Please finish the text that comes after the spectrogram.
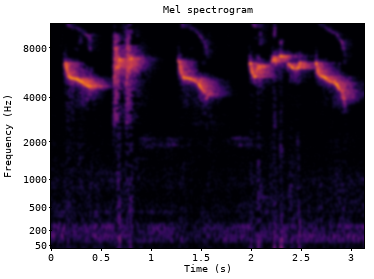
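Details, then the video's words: Sunbird song for songbird training: repeated high falling whistles, one harsh scratchy note early on, and a longer warbled phrase that ends in a downward slide. "Masteran burung Kolibri"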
